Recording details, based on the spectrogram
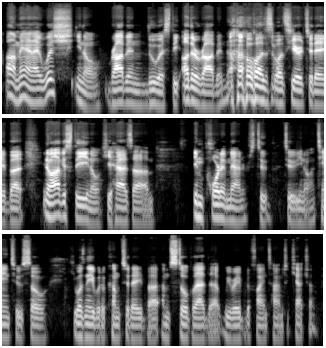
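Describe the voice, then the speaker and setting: A man hosting a casual interview, excitable and full of fillers and restarts. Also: low voice, moderate pace, gravelly, dry recording, clean studio sound. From East Asia. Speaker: podcast host.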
